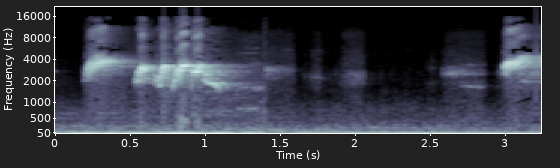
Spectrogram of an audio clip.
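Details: Red-whiskered bulbul song for training young birds and competition singing: a loud slurred whistle, then a chattering, warbling phrase, a few faint notes, and another sharp whistled note at the end; low hum beneath.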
